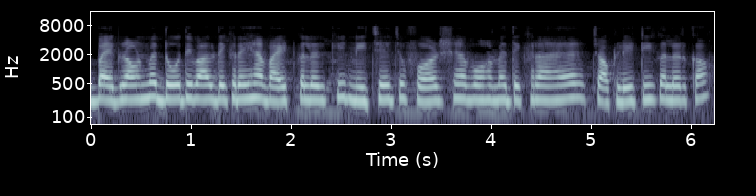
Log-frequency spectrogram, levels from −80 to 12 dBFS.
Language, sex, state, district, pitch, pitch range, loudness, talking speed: Hindi, female, Bihar, Saran, 230 Hz, 225-240 Hz, -15 LUFS, 210 wpm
